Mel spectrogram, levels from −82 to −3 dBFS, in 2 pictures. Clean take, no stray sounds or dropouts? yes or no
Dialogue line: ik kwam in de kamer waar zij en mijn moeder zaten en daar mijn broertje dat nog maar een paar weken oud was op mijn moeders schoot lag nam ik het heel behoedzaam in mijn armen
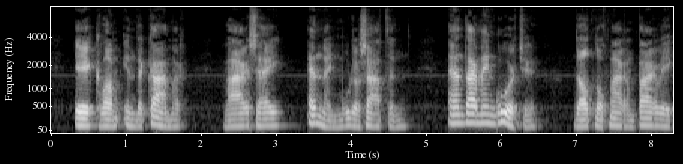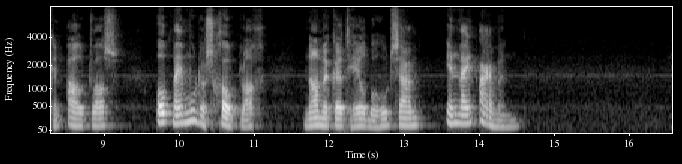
yes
